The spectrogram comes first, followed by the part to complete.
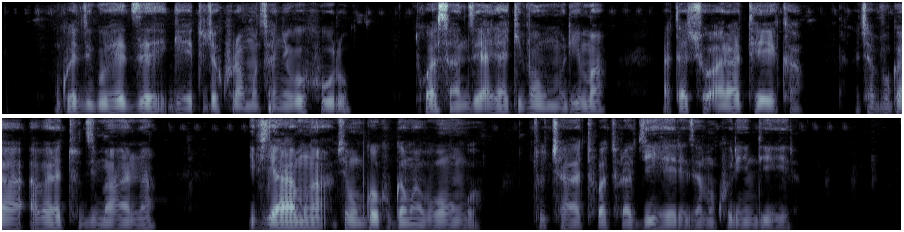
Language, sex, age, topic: Rundi, male, 18-24, agriculture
